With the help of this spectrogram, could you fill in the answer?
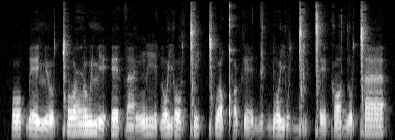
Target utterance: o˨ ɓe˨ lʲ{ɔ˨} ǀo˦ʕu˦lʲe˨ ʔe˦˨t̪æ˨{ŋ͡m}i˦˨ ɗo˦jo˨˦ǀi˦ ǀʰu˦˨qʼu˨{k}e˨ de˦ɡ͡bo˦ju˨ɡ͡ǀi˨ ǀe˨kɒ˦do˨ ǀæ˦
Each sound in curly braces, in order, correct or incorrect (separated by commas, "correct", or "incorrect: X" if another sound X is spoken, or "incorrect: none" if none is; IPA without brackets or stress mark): incorrect: o˨, correct, correct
